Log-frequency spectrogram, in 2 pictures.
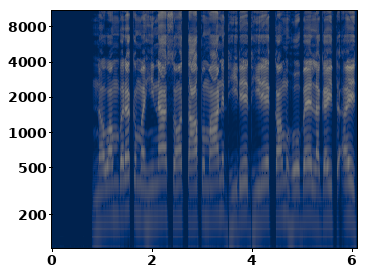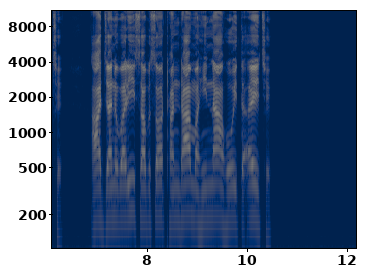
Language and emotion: Maithili, neutral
